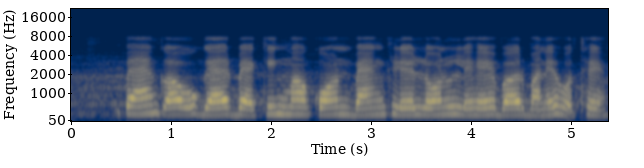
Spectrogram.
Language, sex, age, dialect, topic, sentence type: Chhattisgarhi, female, 18-24, Central, banking, question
